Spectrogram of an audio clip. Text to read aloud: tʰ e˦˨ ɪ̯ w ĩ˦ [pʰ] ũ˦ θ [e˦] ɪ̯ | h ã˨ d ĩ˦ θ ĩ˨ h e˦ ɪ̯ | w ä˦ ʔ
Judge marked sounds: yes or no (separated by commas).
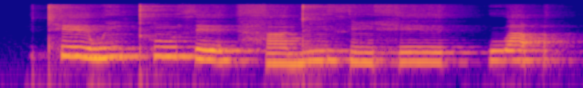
no, no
